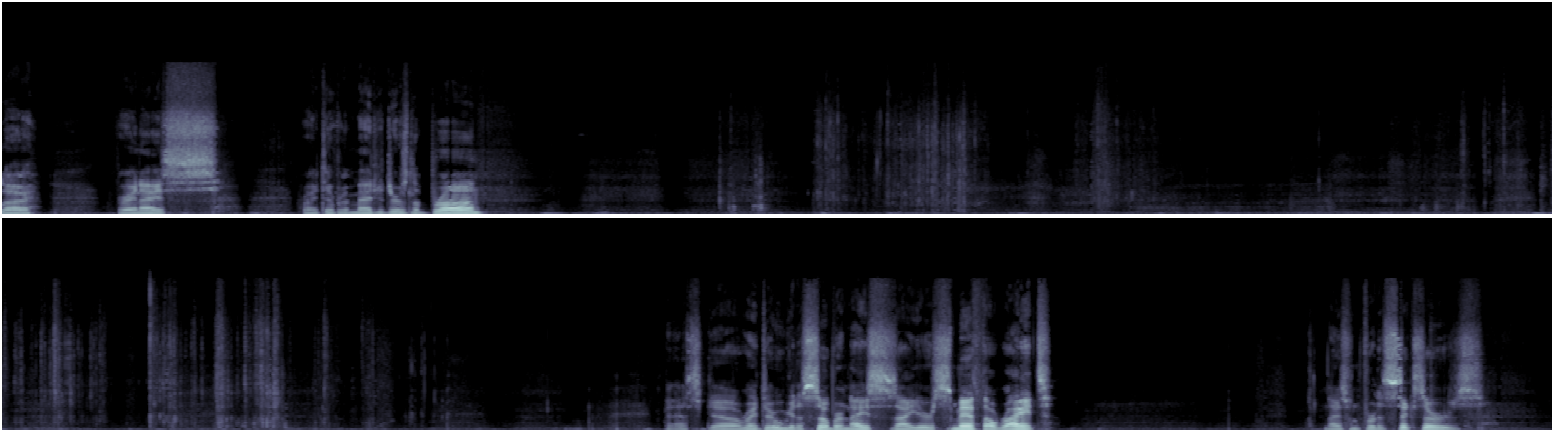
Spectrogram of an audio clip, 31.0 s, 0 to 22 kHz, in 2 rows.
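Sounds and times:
foil wrapper crinkling and tearing: 8.1 - 11.6, 14.6 - 19.9.

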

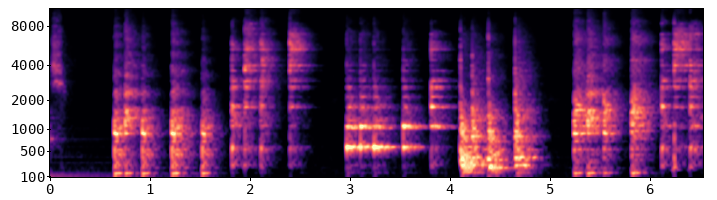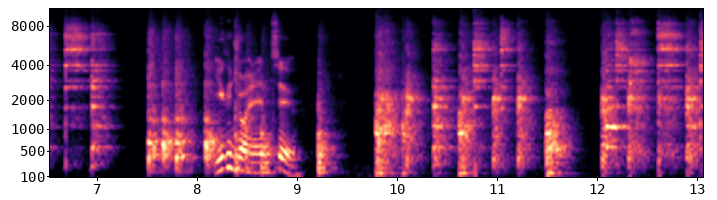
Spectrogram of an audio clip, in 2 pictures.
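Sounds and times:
drumming on household containers: 0.0 - 13.0.

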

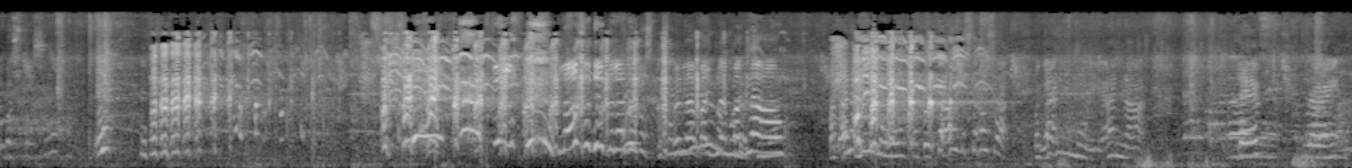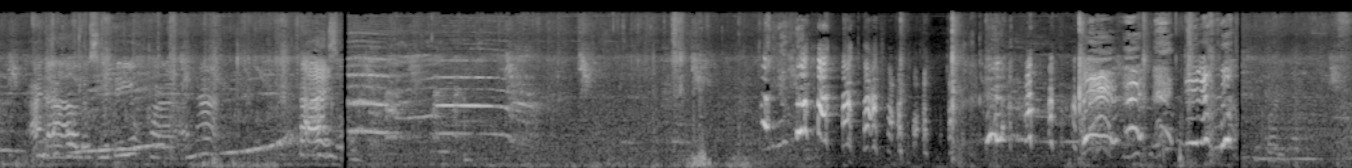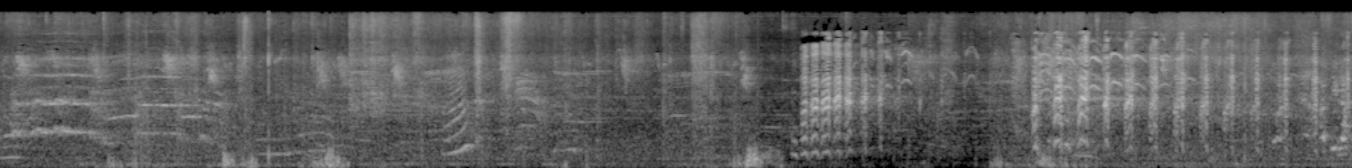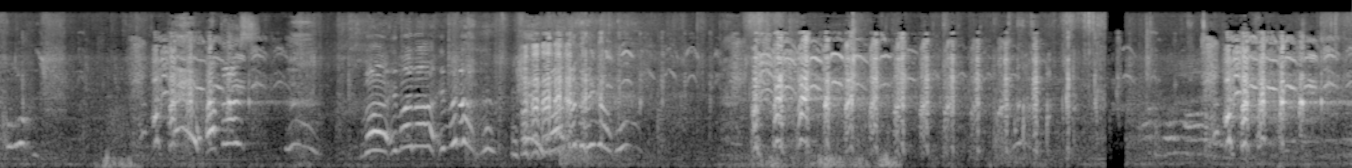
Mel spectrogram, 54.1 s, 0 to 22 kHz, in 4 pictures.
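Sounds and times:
girls laughing: 1.0 - 10.1, 21.1 - 26.0, 35.0 - 41.1, 41.8 - 54.0
rooster crowing: 17.0 - 19.0, 27.1 - 29.3.

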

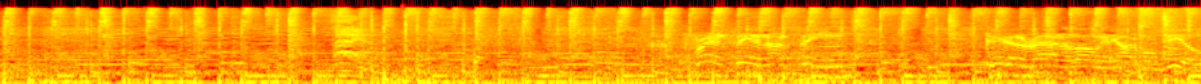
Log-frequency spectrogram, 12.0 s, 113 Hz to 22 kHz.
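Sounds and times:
rock music with drums and bass: 0.0 - 12.0.

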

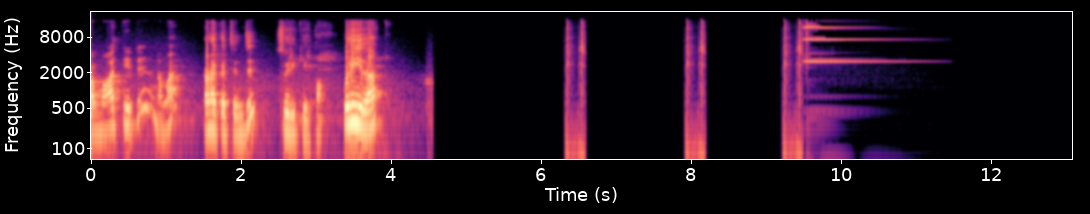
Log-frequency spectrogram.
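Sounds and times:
double mouse clicks: 6.3 - 6.6, 7.9 - 8.2, 9.2 - 9.5
bright bell ding: 9.5 - 11.2.

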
